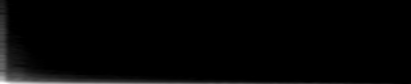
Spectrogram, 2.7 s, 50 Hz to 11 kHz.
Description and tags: Asylum Kick 01
A heavily processed TR-808 kick drum. A little thump and has a slight reverb.
kick, one-shot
